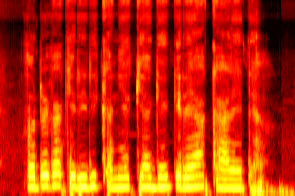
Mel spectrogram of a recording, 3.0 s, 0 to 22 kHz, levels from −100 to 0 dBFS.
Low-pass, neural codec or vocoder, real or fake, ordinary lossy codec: none; none; real; none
